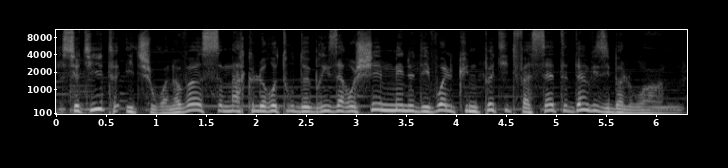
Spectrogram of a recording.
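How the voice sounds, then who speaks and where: A man reading a scripted voice-over narration in a smooth, even way, over soft music. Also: high voice, moderate pace. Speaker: narrator of the segment.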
